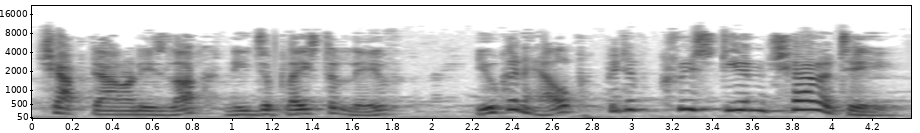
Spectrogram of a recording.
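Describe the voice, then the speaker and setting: A man's voice: a little high, wildly swooping pitch, moderate pace, husky, exaggerated voice. An actor playing a scornful, articulate English man who bitterly accuses, in 1970s British radio drama style. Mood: bitter sarcasm.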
